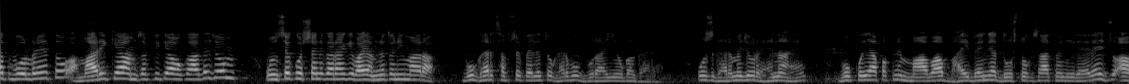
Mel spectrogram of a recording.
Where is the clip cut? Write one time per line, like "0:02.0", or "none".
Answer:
0:04.5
